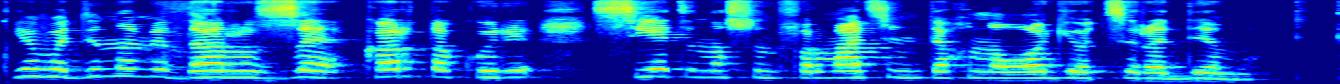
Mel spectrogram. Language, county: Lithuanian, Vilnius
